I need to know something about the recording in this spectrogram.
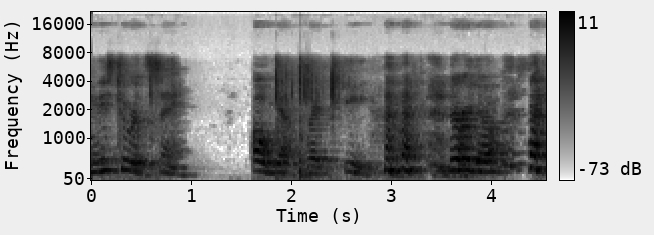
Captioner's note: laugh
